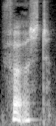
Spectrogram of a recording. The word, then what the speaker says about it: fst: more built-in polymorphic functions there is the FST function which is pronounced first it takes a tuple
